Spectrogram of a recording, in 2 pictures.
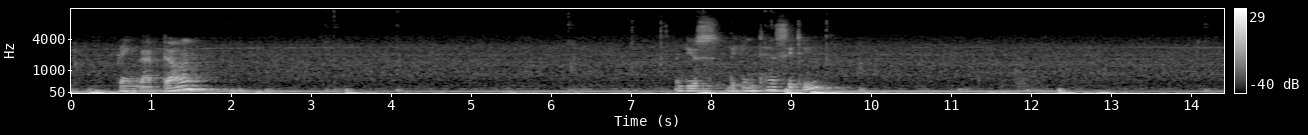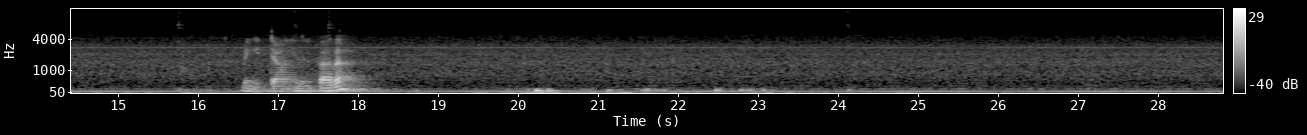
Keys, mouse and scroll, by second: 0.3-0.8 scroll down 4, 0.8 KP_7, 1.1-1.9 scroll down 1, 1.9 scroll down 2, 2.0 s, 4.1 click, 7.8-8.8 drag, 11.4 KP_0, 12.0-13.4 scroll up 5, 14.1 click, 17.2-20.2 drag, 20.2 alt+a, 21.4-22.0 scroll down 1, 22.0-22.4 scroll up 1, 24.1-27.2 drag.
